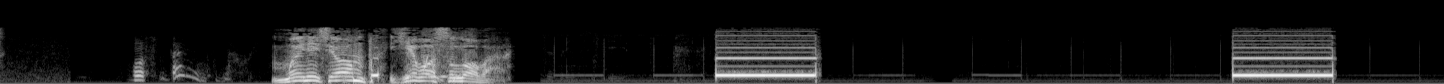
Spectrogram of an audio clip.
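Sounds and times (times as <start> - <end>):
speech: 1.4 - 5.1
telephone line hiss: 2.9 - 14.4
telephone busy signal while calling police: 6.6 - 8.2, 12.3 - 13.4.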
